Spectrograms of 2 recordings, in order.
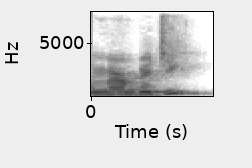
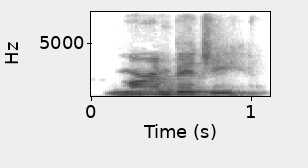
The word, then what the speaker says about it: Murrumbidgee: question I've ever asked anyone on the show pronounced River on Waga Beach the Murrumbidgee that is the weirdest word I've ever one of the weirdest words I've ever spelled say it again Marin biggie mahram biggie yeah it was a word that I could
